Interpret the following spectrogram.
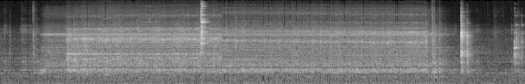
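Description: Small horizontal metal-cutting band saw running through quarter-inch aluminum plate, a steady whine over the sound of the cut. It starts about a second in, with a sharp click about four seconds in, and stops near the end, followed by a sharp metallic clink.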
